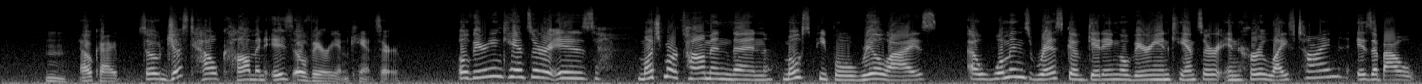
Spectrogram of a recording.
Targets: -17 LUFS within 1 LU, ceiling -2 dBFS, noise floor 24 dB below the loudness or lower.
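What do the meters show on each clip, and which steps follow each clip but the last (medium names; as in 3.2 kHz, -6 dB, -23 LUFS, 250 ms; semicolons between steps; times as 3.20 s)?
clipped samples 1.3%; clipping level -15.0 dBFS; noise floor -42 dBFS; noise floor target -49 dBFS; loudness -24.5 LUFS; peak level -15.0 dBFS; loudness target -17.0 LUFS
-> clip repair -15 dBFS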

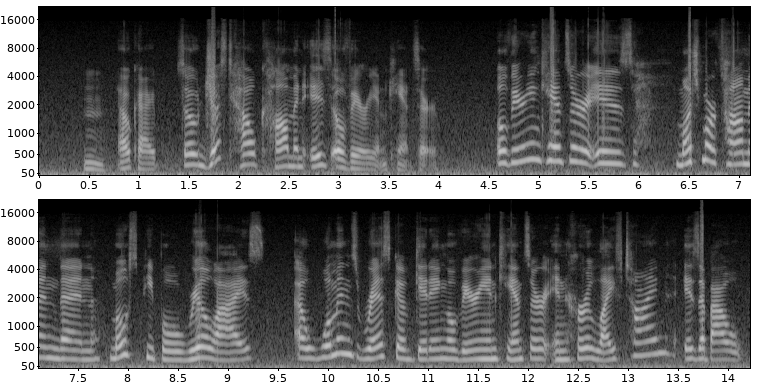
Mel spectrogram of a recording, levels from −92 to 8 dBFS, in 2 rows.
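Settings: clipped samples 0.0%; noise floor -42 dBFS; noise floor target -48 dBFS
-> noise print and reduce 6 dB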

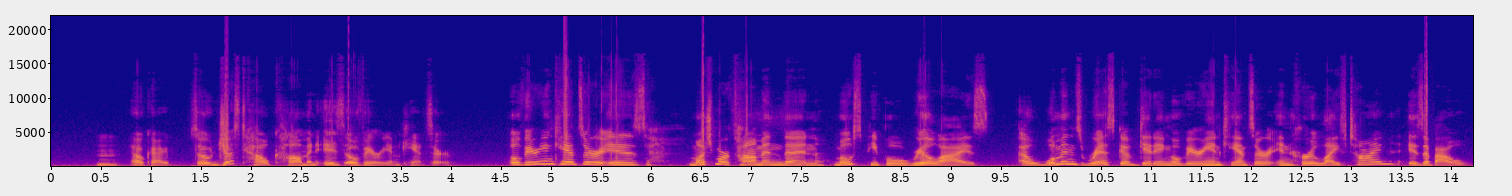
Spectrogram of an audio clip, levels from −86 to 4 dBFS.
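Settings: noise floor -47 dBFS; noise floor target -48 dBFS
-> noise print and reduce 6 dB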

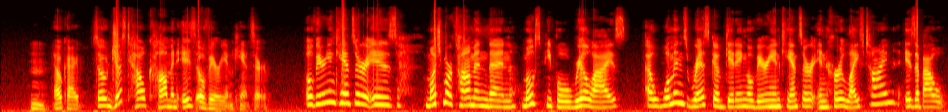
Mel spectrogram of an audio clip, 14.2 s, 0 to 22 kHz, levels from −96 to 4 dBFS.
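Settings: noise floor -52 dBFS; loudness -23.5 LUFS; peak level -6.0 dBFS; loudness target -17.0 LUFS
-> trim +6.5 dB; peak limiter -2 dBFS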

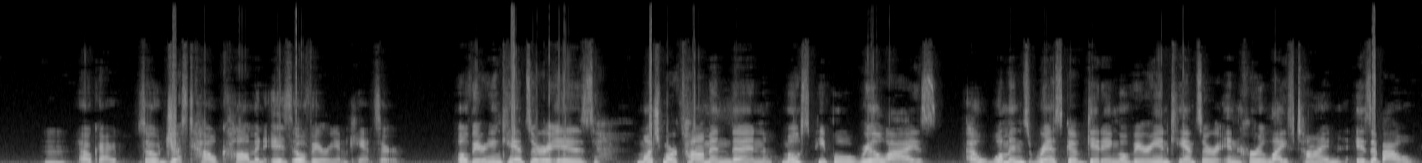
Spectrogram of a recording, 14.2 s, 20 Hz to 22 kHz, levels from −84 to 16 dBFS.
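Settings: loudness -17.5 LUFS; peak level -2.0 dBFS; noise floor -45 dBFS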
